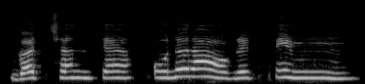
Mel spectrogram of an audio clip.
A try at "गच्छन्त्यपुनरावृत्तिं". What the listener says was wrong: गच्छन्त्य आपने गैप डाल दिया। हमारा य के साथ ही प वर्ड शुरू होना चाहिए। हमारा वर्ड है अपुनरावृत्ति।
